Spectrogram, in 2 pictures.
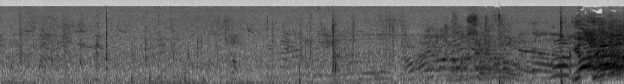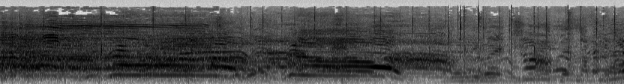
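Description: Several men's voices shouting and cheering together as a goal is scored: a quiet stretch, then a loud, drawn-out group yell about six seconds in that lasts some four seconds before breaking into shorter shouts.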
